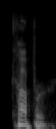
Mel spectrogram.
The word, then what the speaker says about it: Cooper: When people say the word cuppper, they kind of say it like that. Is that a New Orleans thing or is that the official pronunciation? I I think it's redneck for Cooper.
